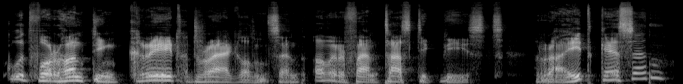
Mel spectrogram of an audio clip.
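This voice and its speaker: A man puts on a character voice at a medium pitch, speaking at a very slow pace. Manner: formal, courtly.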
